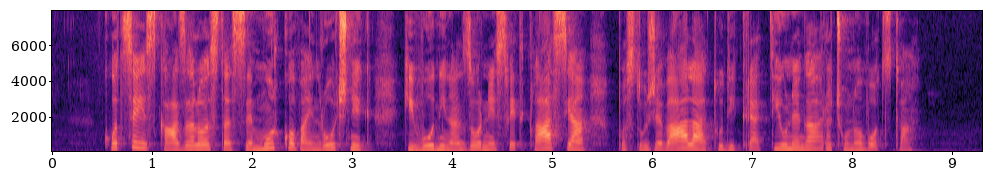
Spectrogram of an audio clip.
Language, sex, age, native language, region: Slovenian, female, 18-29, Slovenian, Drava region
